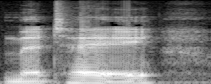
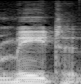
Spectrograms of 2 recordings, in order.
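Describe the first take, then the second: First: The vowel sounds like the one in 'gate'. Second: The vowel sounds like the one in 'feet'. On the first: "depending on how you want to pronounce it" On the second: "depending on how you want to pronounce it"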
